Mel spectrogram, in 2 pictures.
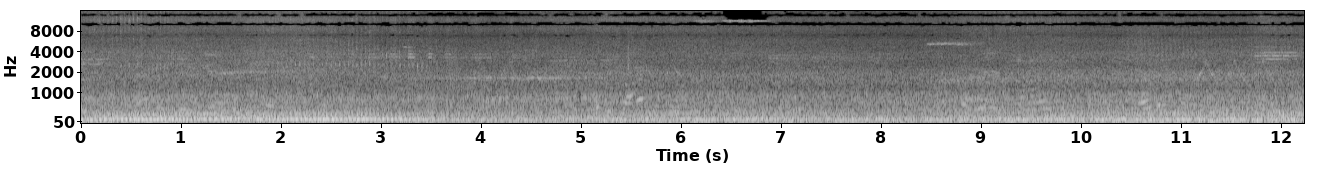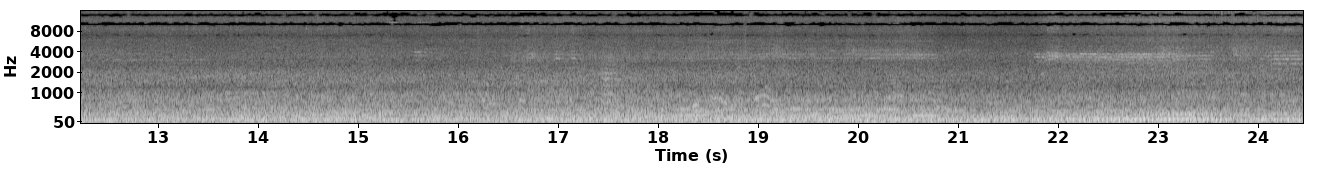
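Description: Motorcycle and auto-rickshaw engines rumble and putter close by in heavy traffic.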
